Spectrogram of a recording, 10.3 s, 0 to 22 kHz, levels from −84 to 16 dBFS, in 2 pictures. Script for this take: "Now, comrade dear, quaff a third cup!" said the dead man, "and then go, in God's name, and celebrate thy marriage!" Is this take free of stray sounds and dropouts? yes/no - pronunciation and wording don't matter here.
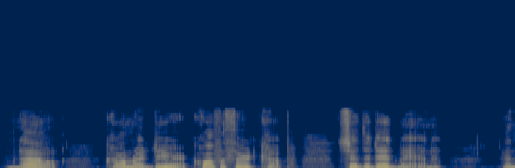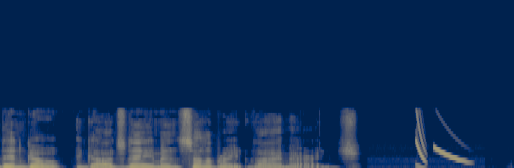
no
